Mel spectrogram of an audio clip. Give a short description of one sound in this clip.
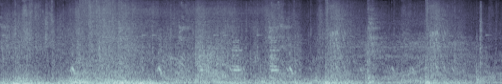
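Explosions boom with heavy low rumble.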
